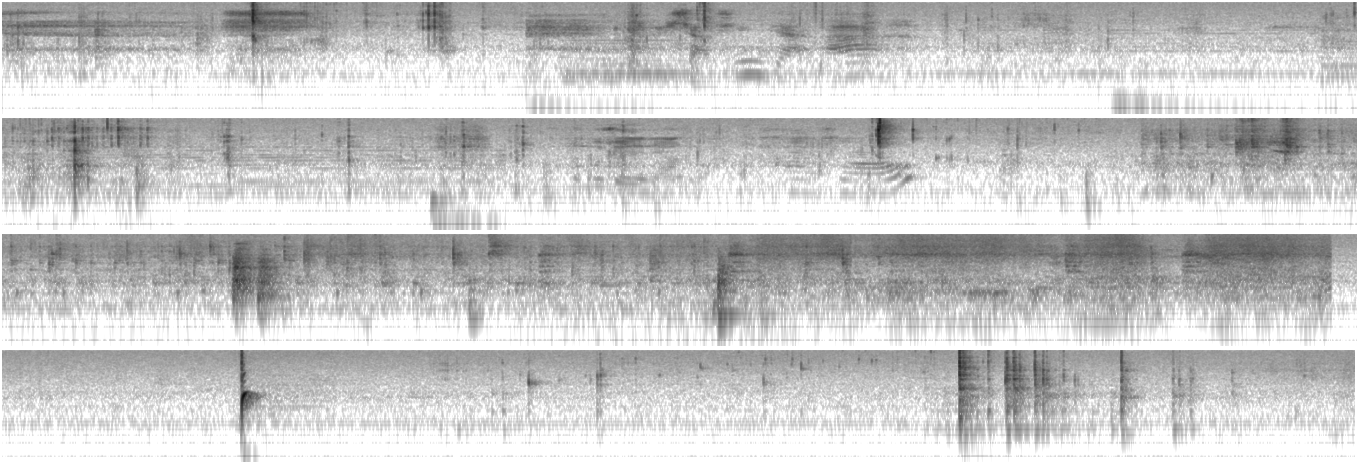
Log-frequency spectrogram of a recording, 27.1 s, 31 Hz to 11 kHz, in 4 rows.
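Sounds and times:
coffee dripping: 0:11.2 - 0:18.8
espresso machine hissing: 0:12.5 - 0:20.2.

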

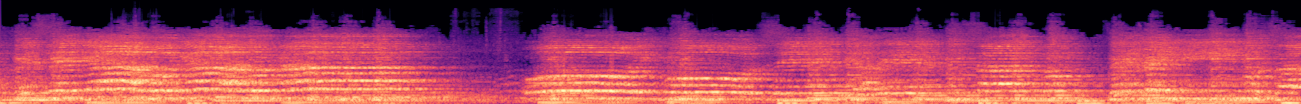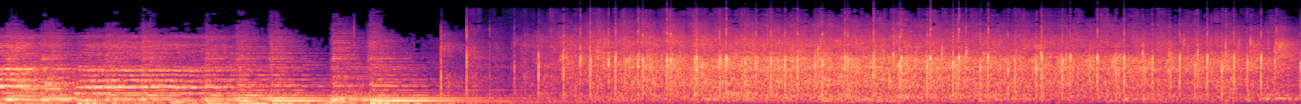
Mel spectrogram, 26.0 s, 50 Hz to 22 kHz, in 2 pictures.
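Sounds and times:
group singing: 0:00.0 - 0:04.5, 0:05.1 - 0:15.6
crowd applause: 0:17.4 - 0:26.0.

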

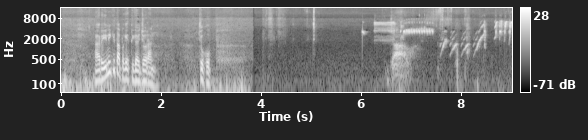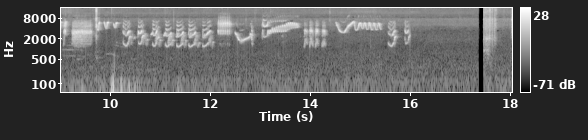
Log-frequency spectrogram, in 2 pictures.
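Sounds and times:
songbird singing: 0:05.9 - 0:17.3.

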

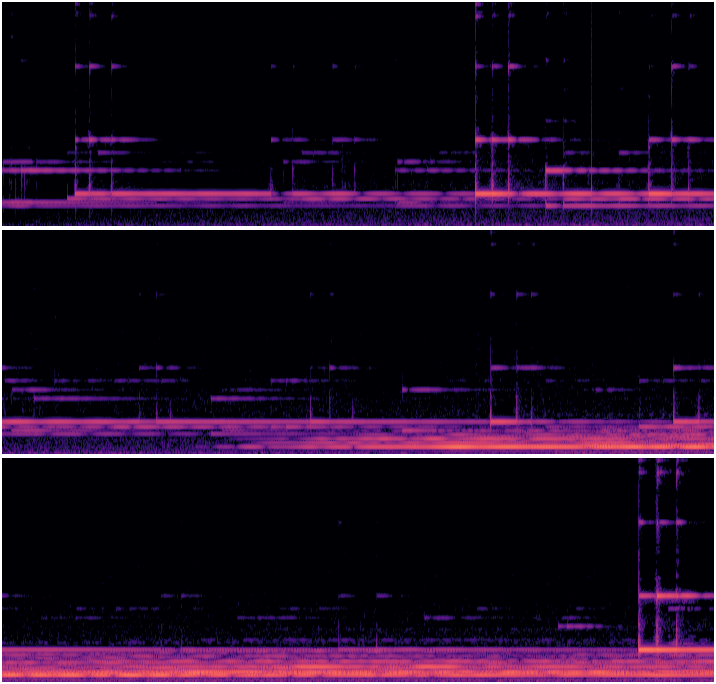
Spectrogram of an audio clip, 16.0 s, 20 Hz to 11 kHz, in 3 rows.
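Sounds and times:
wind chimes tinkling: 0:00.0 - 0:16.0.

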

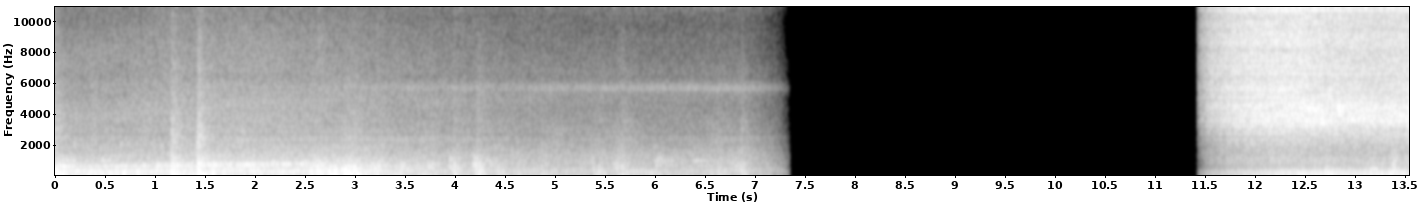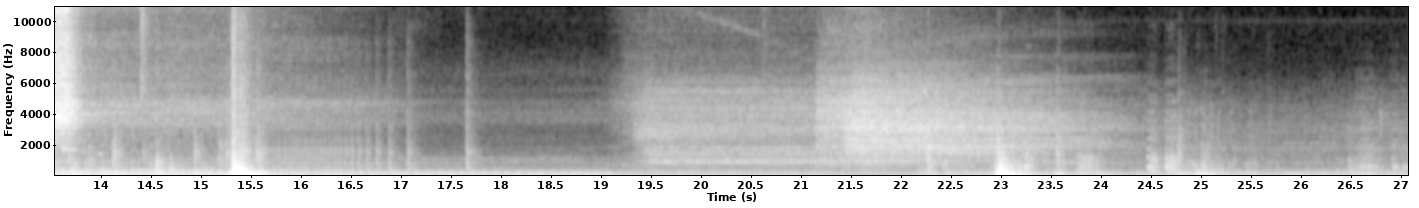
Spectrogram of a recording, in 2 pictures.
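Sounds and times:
train doors thumping shut: 0:01.0 - 0:02.0, 0:12.7 - 0:17.9, 0:21.2 - 0:25.7
compressed air hissing: 0:11.5 - 0:16.3, 0:19.2 - 0:24.7.

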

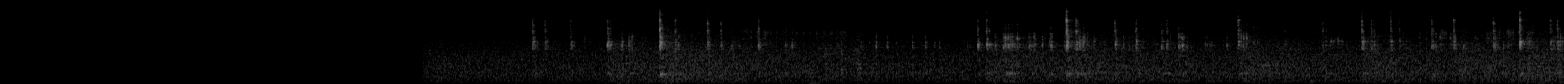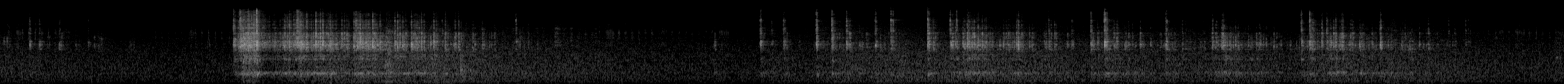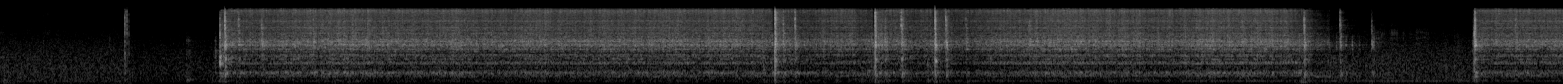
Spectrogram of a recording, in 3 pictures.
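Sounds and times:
plastic pins clicking and rattling: 0:05.3 - 0:16.8, 0:17.6 - 0:21.1, 0:22.8 - 0:31.0, 0:33.5 - 0:45.3.

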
